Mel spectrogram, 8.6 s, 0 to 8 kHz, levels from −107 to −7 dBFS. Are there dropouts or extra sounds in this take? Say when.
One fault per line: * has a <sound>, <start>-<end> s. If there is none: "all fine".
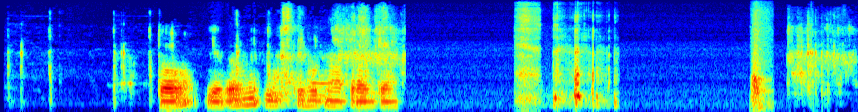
* has a laugh, 5.1-6.2 s
* has a whoosh, 7.5-7.7 s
